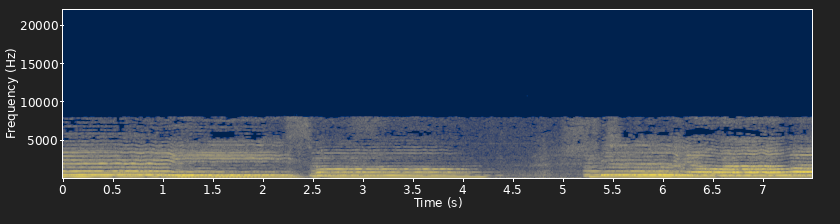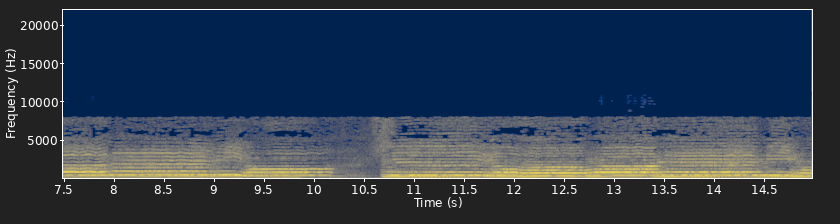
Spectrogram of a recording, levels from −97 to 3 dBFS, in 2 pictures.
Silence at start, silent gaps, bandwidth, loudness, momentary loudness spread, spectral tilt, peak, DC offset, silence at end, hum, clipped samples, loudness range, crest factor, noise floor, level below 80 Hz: 0 s; none; 8.4 kHz; -14 LUFS; 11 LU; -5.5 dB/octave; -2 dBFS; under 0.1%; 0 s; none; under 0.1%; 9 LU; 12 dB; -41 dBFS; -46 dBFS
